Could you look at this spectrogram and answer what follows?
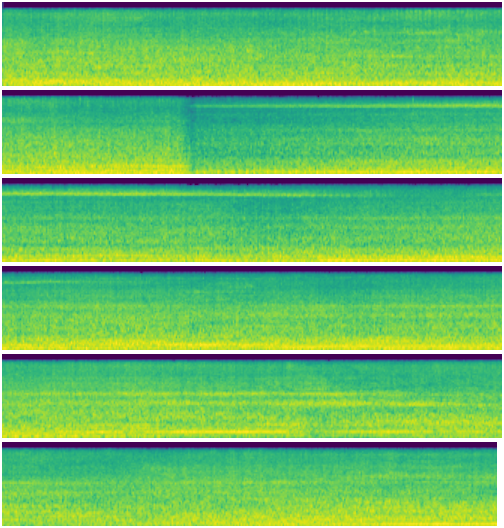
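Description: Heavy diesel coach-bus engines working up a steep climb, the engine note rising and falling. The sound changes abruptly about seven seconds in, and a high, thin steady whine is heard for a few seconds after that.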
